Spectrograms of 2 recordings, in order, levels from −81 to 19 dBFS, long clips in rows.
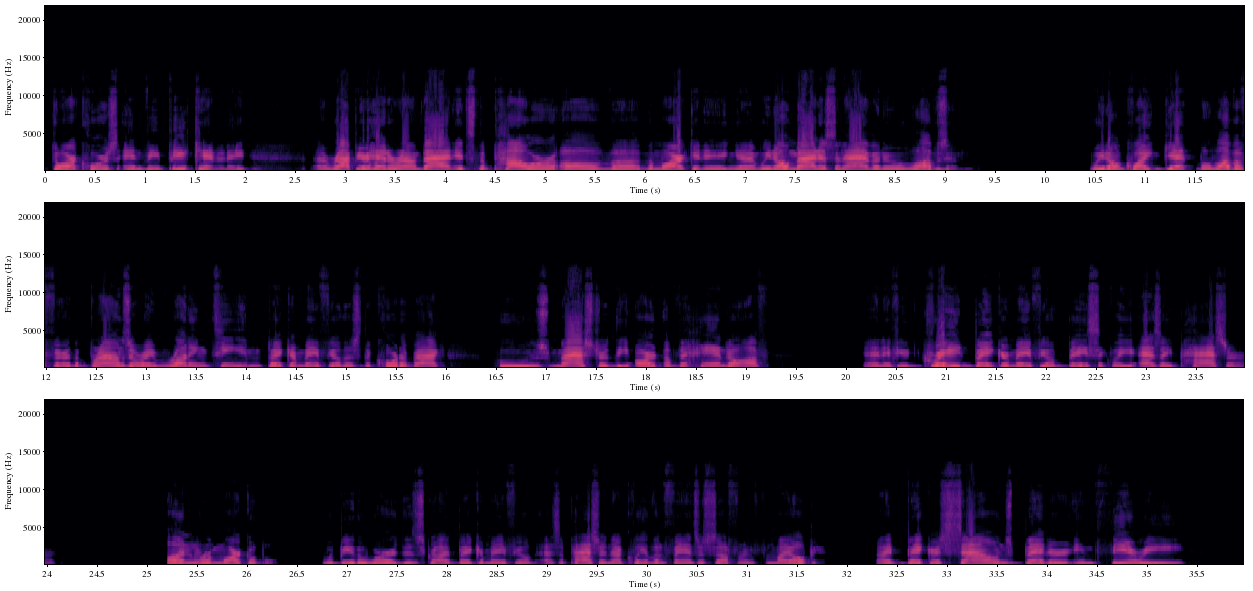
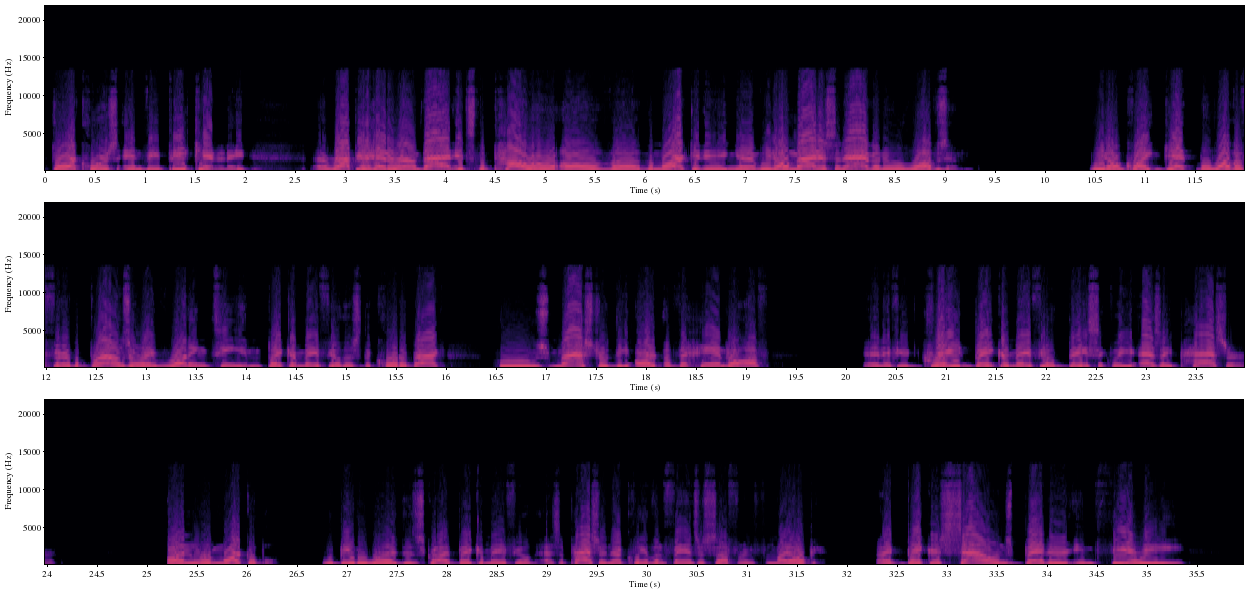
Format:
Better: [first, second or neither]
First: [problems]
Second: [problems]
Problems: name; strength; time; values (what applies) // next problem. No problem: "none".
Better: first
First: none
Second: distortion; heavy; 13% of the sound clipped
